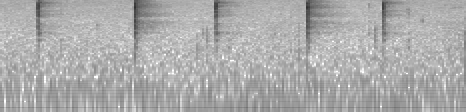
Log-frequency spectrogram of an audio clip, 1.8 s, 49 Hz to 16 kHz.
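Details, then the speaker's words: Yamaha CR-1000 receiver, front panel open: the FM anti-noise switch turns with five crisp full-detent clicks, showing a healthy switch, unlike the faulty microphone switch that only half-clicks. "So this here is the FM um anti-n noiseise uh regulator switch. You can hear that it makes a clearly audible click here."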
